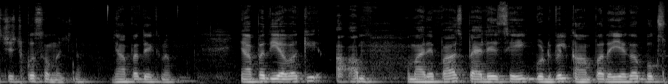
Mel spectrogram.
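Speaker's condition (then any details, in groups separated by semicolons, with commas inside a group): No condition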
